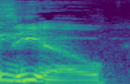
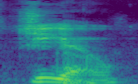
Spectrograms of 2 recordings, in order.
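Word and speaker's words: Zi-O: Which apparently in Gio cuz it's pronounced Gio. Brent. Oh, really? Not Zo, it's Gio.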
